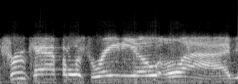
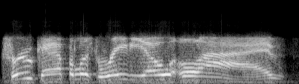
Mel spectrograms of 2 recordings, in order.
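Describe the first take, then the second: First: Slow True Capitalist Radio Live again with a rise; slightly lighter promo read; slow announcer. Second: Slow, drawn out True Capitalist Radio Live; spaced-out promo read; slow announcer. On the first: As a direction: repeat the name like a promo. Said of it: "That's right". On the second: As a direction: announce it like a station ident. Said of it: "the tweet to retweet is". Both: Shown as a demonstration.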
